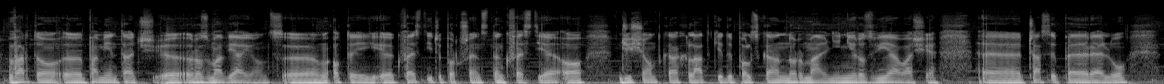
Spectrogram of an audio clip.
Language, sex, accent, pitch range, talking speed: Polish, male, native, 90-100 Hz, 110 wpm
